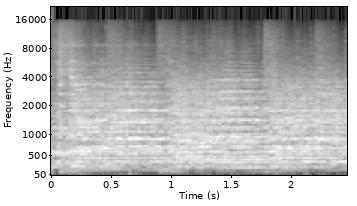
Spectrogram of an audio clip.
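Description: High school concert band playing, the full brass section coming in with sustained chords at the start.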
